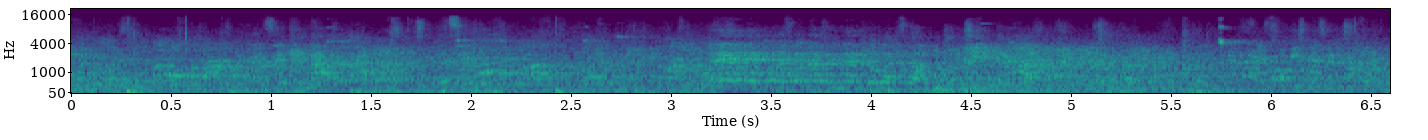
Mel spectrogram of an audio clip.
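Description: Echoing sports-hall activity: repeated dull thuds on the wooden gym floor mixed with indistinct chatter from young players, strongest around the middle.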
